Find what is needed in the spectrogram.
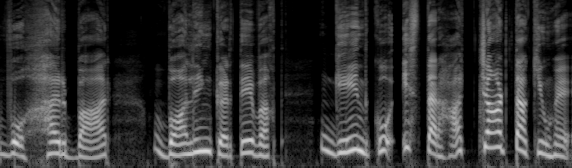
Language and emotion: Urdu, disgusted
